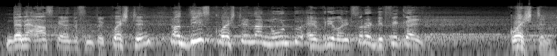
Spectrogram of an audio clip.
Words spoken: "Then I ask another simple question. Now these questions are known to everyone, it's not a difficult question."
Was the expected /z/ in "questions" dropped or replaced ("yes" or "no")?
yes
